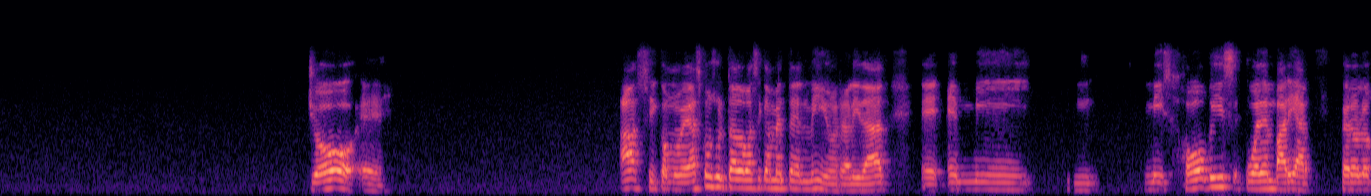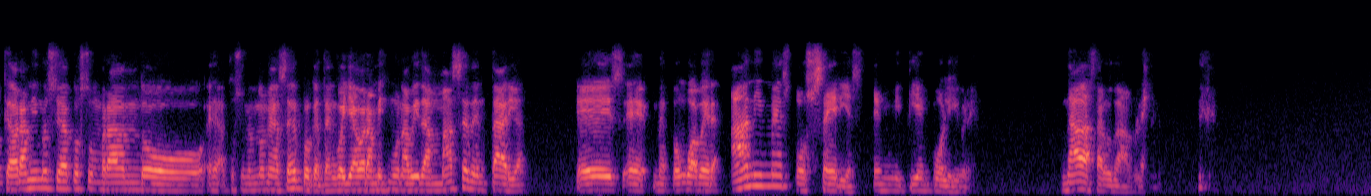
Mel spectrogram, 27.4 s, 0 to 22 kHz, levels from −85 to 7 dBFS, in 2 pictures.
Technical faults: none

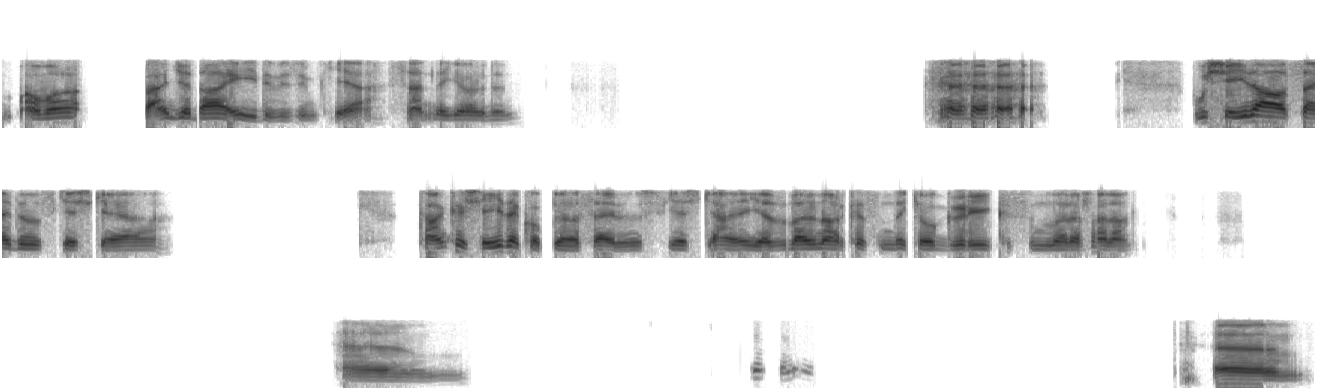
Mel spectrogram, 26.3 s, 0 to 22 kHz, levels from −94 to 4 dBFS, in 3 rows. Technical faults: Bluetooth CVSD headset codec; unconcealed Bluetooth headset packet loss

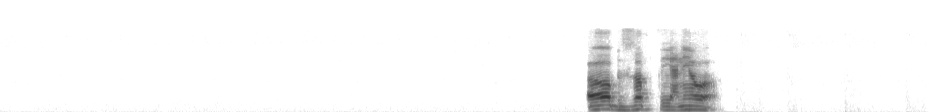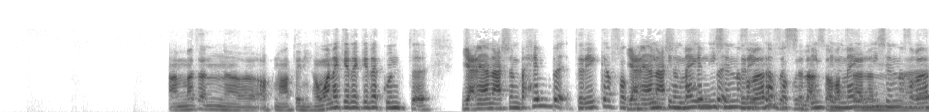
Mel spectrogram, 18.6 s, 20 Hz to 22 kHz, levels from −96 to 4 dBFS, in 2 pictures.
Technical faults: scattered short gaps; doubled audio track

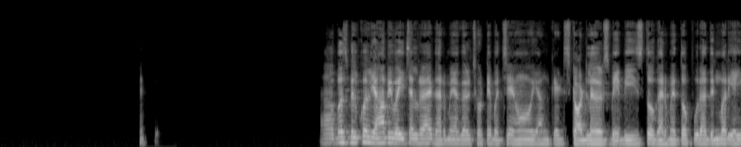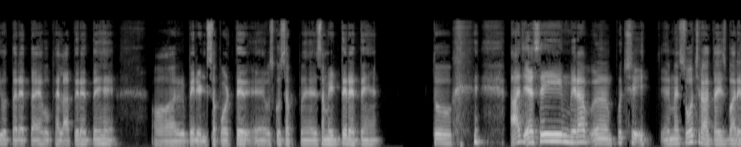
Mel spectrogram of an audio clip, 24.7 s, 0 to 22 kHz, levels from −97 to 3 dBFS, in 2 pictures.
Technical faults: none

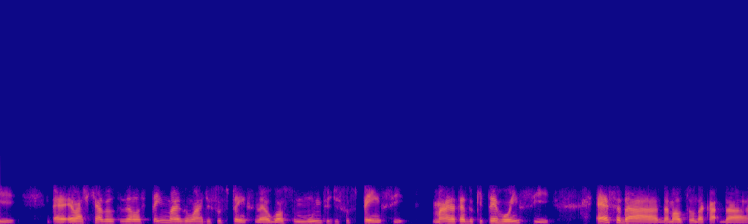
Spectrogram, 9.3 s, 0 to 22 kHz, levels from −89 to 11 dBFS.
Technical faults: G.729 codec; VoIP packet loss concealed by the speech codec

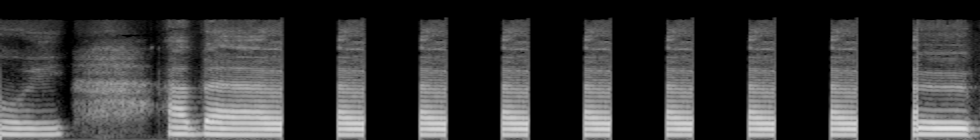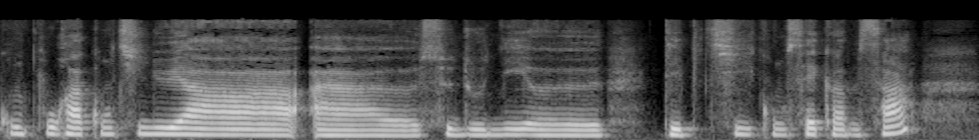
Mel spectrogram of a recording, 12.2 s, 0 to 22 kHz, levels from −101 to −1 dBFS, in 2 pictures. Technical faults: stutter with silent gaps

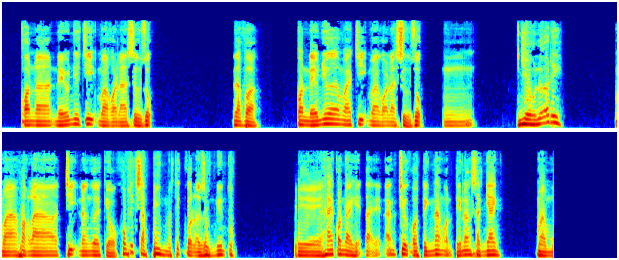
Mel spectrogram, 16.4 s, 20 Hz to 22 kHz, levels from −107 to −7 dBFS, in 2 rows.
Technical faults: cut-off end

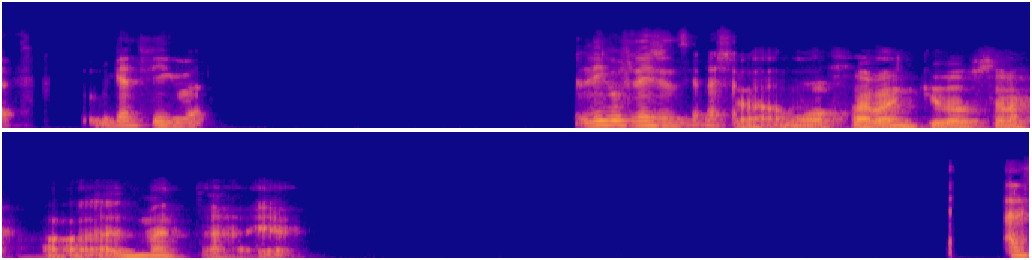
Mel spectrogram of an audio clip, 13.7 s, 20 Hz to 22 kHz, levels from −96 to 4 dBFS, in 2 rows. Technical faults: section at the wrong speed

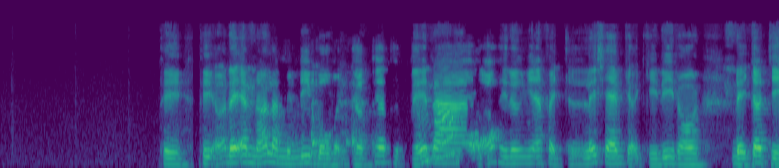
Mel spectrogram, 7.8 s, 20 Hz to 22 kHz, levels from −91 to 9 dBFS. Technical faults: speech suppressed in double talk

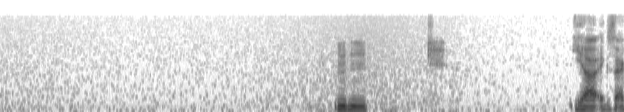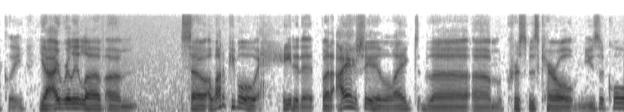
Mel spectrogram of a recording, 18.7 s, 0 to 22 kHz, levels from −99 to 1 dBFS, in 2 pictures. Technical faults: overdone noise removal

